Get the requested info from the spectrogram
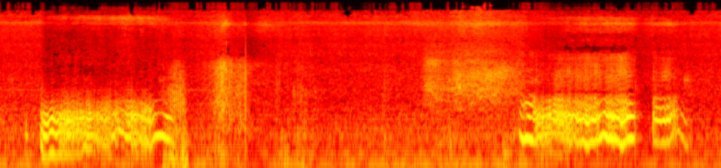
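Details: Sleeping toy poodle snoring: long nasal wheezes with a wobbling, whistle-like tone, each lasting under two seconds and spaced about six seconds apart, against a constant low background drone.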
